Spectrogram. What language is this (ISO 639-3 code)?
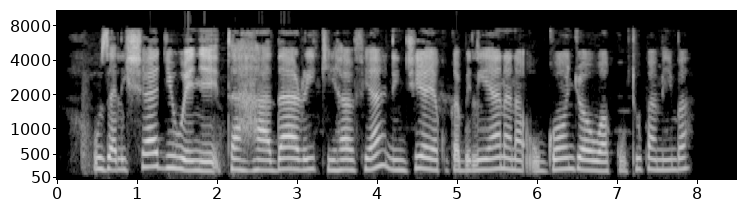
swa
